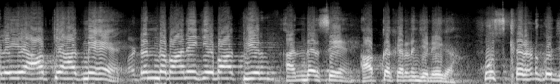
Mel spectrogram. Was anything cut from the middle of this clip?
yes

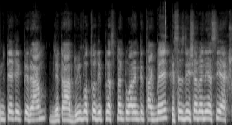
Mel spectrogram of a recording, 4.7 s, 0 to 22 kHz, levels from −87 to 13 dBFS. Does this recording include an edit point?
yes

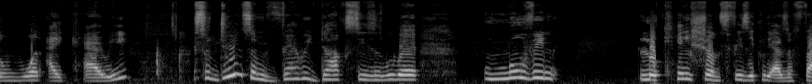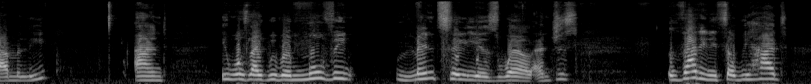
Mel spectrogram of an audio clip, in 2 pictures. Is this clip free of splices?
yes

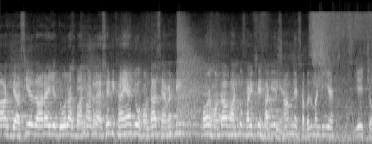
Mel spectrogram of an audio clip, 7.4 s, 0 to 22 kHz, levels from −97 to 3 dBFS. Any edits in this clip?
yes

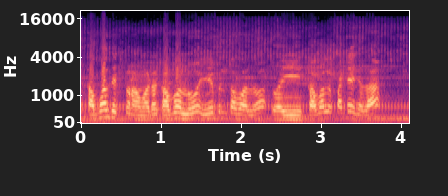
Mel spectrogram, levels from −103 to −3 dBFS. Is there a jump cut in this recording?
no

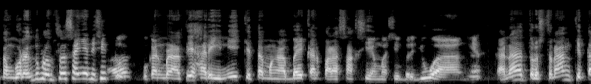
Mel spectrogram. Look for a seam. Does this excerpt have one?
yes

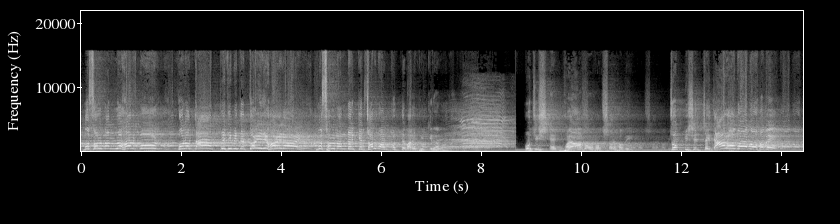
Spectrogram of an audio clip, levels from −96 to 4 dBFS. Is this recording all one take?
no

